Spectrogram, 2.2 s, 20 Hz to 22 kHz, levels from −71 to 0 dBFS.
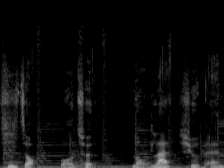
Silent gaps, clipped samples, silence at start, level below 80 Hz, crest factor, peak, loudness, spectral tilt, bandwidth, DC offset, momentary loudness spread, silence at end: none; under 0.1%; 0 s; -48 dBFS; 18 dB; -14 dBFS; -33 LUFS; -5 dB/octave; 19 kHz; under 0.1%; 9 LU; 0 s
